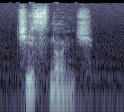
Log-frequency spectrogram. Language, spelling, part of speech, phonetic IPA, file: Polish, cisnąć, verb, [ˈt͡ɕisnɔ̃ɲt͡ɕ], Pl-cisnąć.ogg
